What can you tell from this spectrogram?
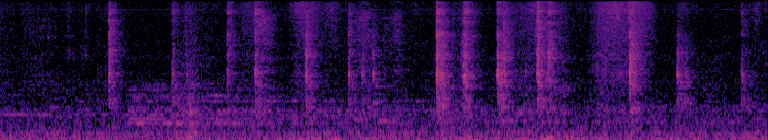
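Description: Near silence: room tone with faint, irregularly spaced clicks and taps.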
